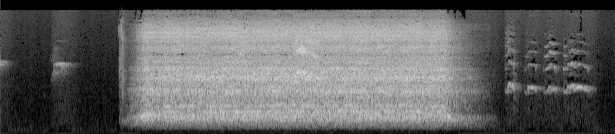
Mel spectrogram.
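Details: A pet cockatiel whistles in response to a hair dryer being switched on, giving short clear whistles around the long, loud roar of the dryer.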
